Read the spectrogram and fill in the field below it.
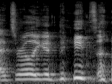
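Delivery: giggling through the words, loud; can't stop laughing. Real, not acted. Both laughing after bad accent.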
